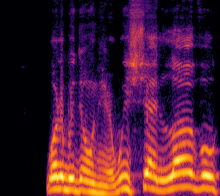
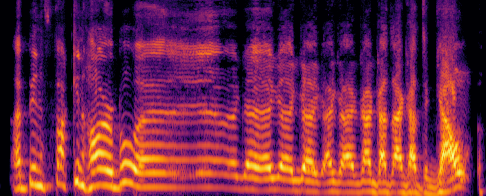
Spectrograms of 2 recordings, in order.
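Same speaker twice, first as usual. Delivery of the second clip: mock moaning, stammering complainer; whining oversharer; 2 semitones higher than usual. Oversharer answering how you been, mock whining. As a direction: stammer through a hammed-up groan of woe.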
